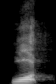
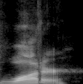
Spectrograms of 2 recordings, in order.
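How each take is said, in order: First: It is said in a British received accent. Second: It is said in an American accent. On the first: "in more of a received, British received, it'd be more like water" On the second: "And American is water"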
